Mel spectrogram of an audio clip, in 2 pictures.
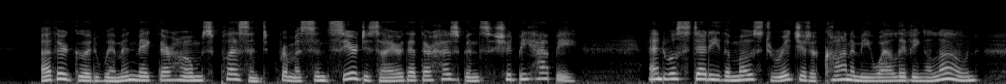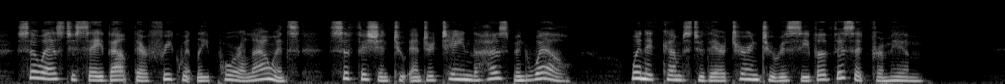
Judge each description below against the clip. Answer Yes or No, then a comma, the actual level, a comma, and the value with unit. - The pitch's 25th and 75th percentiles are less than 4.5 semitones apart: No, average, 5.3 semitones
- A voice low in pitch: No, high, 195 Hz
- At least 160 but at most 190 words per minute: Yes, average, 165 wpm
